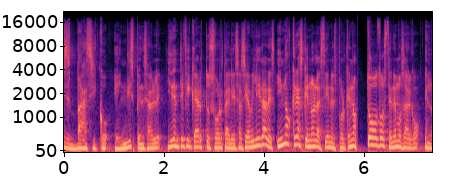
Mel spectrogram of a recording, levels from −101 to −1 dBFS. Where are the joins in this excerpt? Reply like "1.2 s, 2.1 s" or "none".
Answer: none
